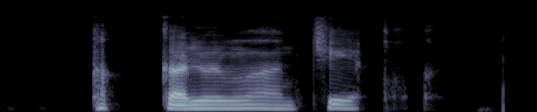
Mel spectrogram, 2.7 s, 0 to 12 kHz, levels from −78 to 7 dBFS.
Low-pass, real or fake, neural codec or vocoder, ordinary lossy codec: 7.2 kHz; fake; codec, 16 kHz, 1 kbps, FunCodec, trained on Chinese and English, 50 frames a second; Opus, 24 kbps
